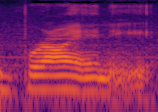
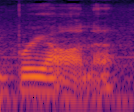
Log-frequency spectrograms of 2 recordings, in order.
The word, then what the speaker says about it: Briany: My first name is actually Briany and Bri is my nickname, but this guy cannot understand. He always calls me Briana, which is one of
